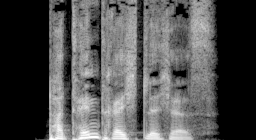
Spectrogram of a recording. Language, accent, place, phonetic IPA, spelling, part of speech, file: German, Germany, Berlin, [paˈtɛntˌʁɛçtlɪçəs], patentrechtliches, adjective, De-patentrechtliches.ogg
- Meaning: strong/mixed nominative/accusative neuter singular of patentrechtlich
